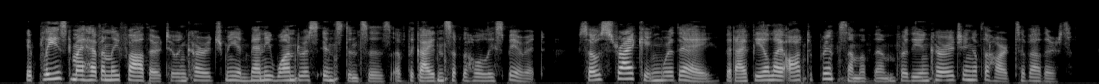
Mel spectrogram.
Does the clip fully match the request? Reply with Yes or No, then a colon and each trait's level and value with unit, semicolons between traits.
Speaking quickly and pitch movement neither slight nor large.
Yes: fast, 225 wpm; average, 4.0 semitones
